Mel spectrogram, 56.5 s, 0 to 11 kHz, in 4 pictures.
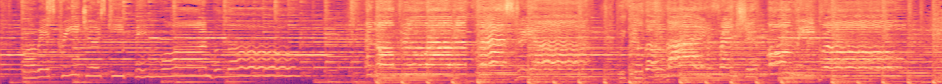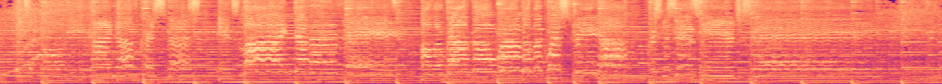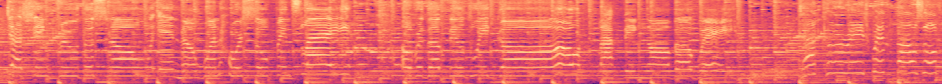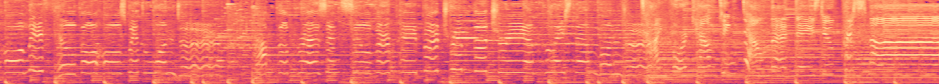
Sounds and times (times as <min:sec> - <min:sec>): Music: 0:00.0 - 0:56.4.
